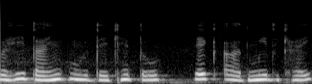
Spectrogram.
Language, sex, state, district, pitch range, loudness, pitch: Hindi, female, Uttar Pradesh, Jalaun, 205-225 Hz, -14 LUFS, 215 Hz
